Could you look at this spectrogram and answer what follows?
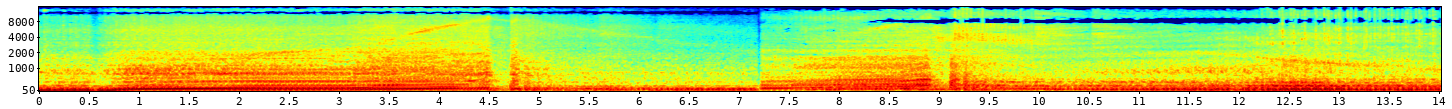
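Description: LS V8 in a 1984 Chevrolet C10 accelerating hard, its revs climbing and then dropping sharply at each upshift. It is heard first from inside the cab, then from the roadside as the truck pulls past.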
